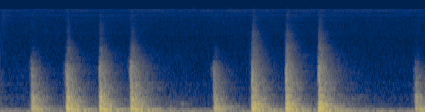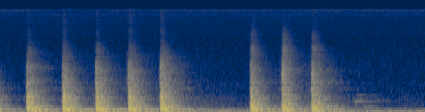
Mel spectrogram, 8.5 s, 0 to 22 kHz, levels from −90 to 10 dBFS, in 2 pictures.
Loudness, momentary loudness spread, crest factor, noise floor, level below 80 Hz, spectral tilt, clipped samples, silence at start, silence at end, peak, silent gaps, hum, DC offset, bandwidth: -21 LUFS; 14 LU; 20 dB; -39 dBFS; -30 dBFS; -10.5 dB/octave; under 0.1%; 0 s; 0.05 s; 0 dBFS; none; none; under 0.1%; 4.5 kHz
